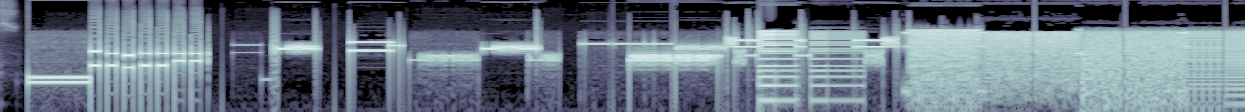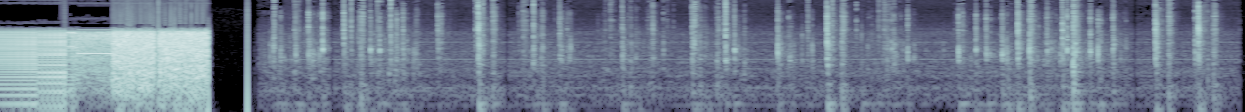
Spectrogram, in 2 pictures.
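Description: A dial-up modem connecting. First a dial tone, then a quick run of touch-tone dialing, then a string of held answer and handshake tones, then about five seconds of harsh hissing static that cuts off suddenly. After that comes fast, irregular clicking of typing on keys.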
